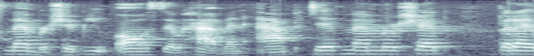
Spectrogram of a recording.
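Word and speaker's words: Aaptiv: is also two dollars I'm gonna pronounce it active until somebody corrects me it's spelled aap tive and basically it's um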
